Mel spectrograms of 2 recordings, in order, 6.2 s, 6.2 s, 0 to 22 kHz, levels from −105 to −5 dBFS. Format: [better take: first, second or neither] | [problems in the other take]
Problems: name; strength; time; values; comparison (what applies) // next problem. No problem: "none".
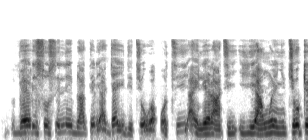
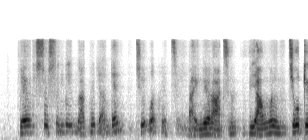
first | noise reduction (neural mask model DeepFilterNet 3)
